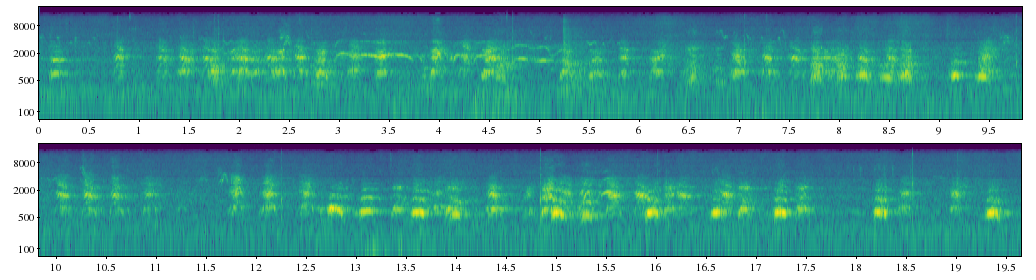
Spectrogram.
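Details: Five dogs fighting a wolf in a bloody clash: dense bursts of excited barking, yelps and high whimpering calls overlap throughout, growing sharper and more frantic toward the end.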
